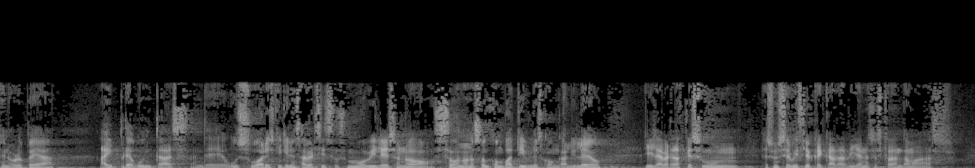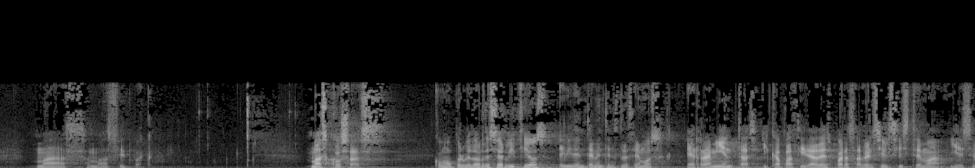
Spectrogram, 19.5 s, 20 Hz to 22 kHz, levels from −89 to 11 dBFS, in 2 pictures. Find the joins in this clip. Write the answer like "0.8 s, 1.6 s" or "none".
14.1 s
